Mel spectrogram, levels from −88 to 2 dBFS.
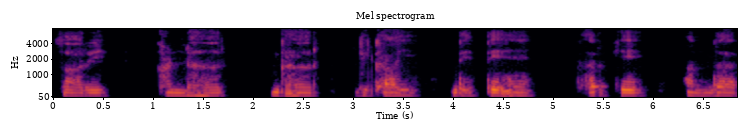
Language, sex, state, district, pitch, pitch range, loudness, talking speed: Hindi, male, Bihar, Lakhisarai, 115 Hz, 115-120 Hz, -38 LUFS, 85 wpm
